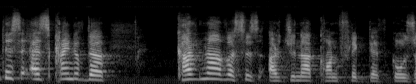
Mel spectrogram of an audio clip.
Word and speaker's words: Karna: is going to be a South Indian this pronunciation of all the characters in the Mahabharata I don't say karna which I probably should but I say Cardinal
